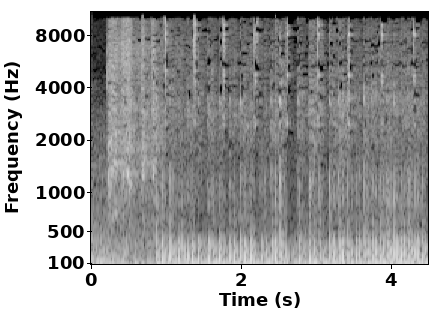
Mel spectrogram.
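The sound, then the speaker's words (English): Two metal wrenches are banged together, giving many sharp, rhythmic metallic clicks over the steady rumble of a running motorcycle engine. “She's banging two wrenches behind her back”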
